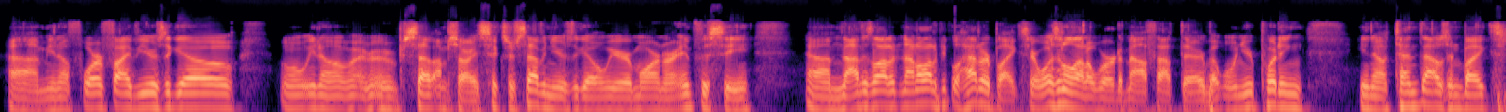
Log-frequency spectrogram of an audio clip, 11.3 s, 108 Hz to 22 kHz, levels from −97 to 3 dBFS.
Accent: American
